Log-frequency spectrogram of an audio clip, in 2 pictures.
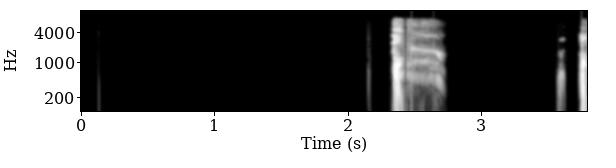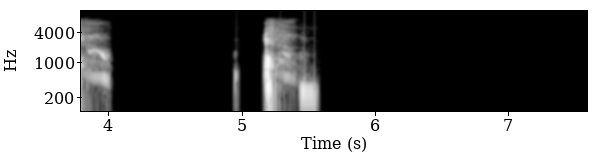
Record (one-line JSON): {"three_cough_length": "7.6 s", "three_cough_amplitude": 22975, "three_cough_signal_mean_std_ratio": 0.14, "survey_phase": "beta (2021-08-13 to 2022-03-07)", "age": "45-64", "gender": "Female", "wearing_mask": "No", "symptom_cough_any": true, "smoker_status": "Ex-smoker", "respiratory_condition_asthma": false, "respiratory_condition_other": false, "recruitment_source": "REACT", "submission_delay": "1 day", "covid_test_result": "Negative", "covid_test_method": "RT-qPCR"}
